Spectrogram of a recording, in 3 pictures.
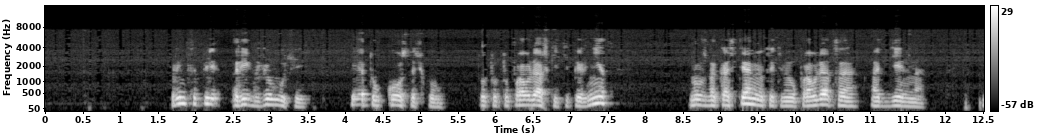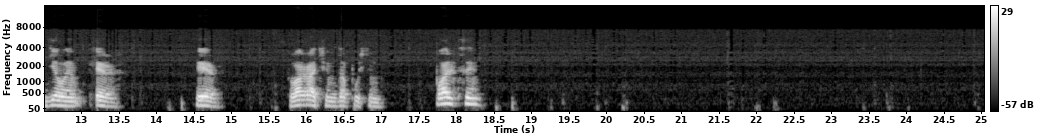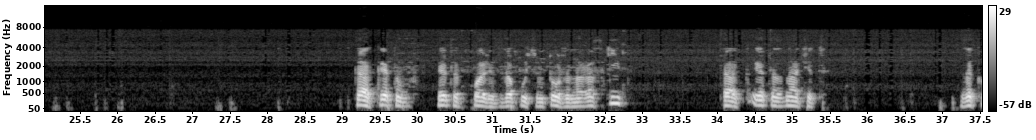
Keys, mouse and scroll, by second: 1.5-2.8 middle drag, 3.8 click, 4.5-6.0 middle drag, 6.5 r, 9.4-10.7 middle drag, 11.5 click, 12.4 r, 13.8 click, 14.3 r, 15.7 middle click, 18.4 click, 18.8 r, 20.4-21.8 middle drag, 22.0 r, 23.9-25.2 middle drag, 26.2 middle click, 27.4 r, 29.0 click, 31.4-33.0 middle drag, 34.8 click, 35.4 r, 36.7 click, 37.0 r.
